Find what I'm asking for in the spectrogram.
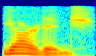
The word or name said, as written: yardage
